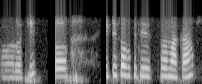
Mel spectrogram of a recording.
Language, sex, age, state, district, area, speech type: Odia, female, 18-30, Odisha, Nabarangpur, urban, conversation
